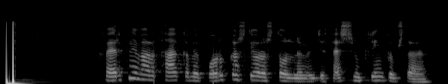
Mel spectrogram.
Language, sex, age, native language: Icelandic, female, 30-39, Icelandic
